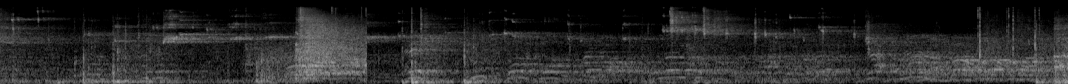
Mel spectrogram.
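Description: Basketball game in an echoing gym: the ball bouncing on the court, with players calling out to each other. There is a brief burst of noise about three seconds in.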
